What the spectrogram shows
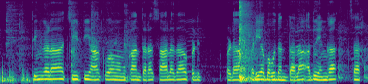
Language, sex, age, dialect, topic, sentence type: Kannada, male, 25-30, Central, banking, question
